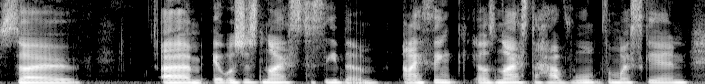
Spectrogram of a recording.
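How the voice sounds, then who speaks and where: Fairly low in pitch, a woman's voice is an unremarkable speaking voice with fairly even intonation. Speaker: podcast co-host. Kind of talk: casual chat.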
